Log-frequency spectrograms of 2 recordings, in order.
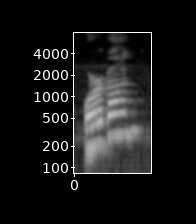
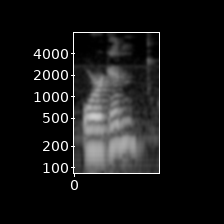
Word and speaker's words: Oregon: can say it right Oregon it's like isn't it like organ like your internal organs don't worry Beauty Babe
